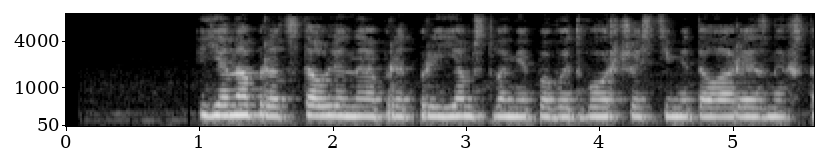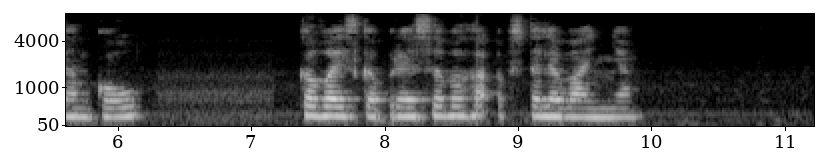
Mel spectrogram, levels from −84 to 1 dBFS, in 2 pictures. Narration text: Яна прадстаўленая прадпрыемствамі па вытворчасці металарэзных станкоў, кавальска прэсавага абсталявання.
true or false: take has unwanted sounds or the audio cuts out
false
